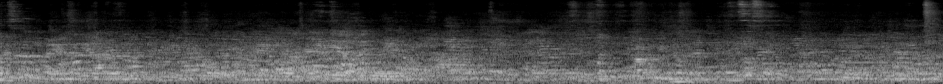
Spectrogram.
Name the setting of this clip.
crowded indoor space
